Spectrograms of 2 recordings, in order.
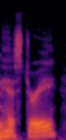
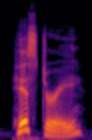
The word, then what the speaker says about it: history: Notice that we either don't pronounce the O in history or we pronounce it as a history or history.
